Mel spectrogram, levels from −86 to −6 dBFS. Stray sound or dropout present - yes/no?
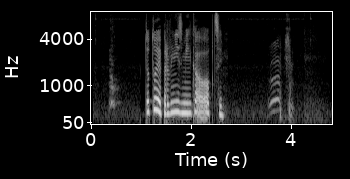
yes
